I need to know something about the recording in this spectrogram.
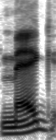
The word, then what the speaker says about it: Megh: Pronounced Megh, it's the Hindi word for cloud.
